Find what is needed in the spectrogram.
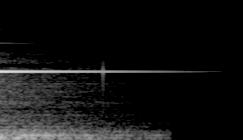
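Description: A bell ding sound effect from a notification-bell animation: one high, clear ring fading away over about a second and a half, with a faint tick about a second in.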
